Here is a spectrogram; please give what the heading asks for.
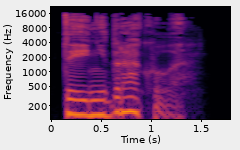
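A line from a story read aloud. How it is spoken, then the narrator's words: Disappointed whisper. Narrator (Russian): прошептала Милена, даже немного разочарованно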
